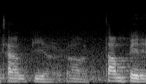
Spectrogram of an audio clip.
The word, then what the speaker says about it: Tampere: So for Nokia, a lot of their research is actually done at a place in Tampere actually, that's how they pronounce it.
